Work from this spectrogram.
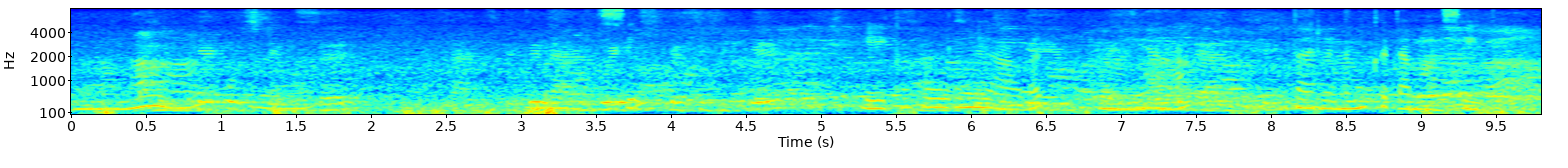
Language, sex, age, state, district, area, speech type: Sanskrit, female, 18-30, Kerala, Thrissur, urban, spontaneous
